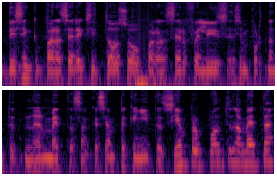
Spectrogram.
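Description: Music plays in the background as a man talks very fast at a medium pitch with ordinary pitch variation. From Linares, Nuevo León, Mexico. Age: 40s. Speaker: radio announcer and TV news presenter. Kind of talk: casual interview chat.

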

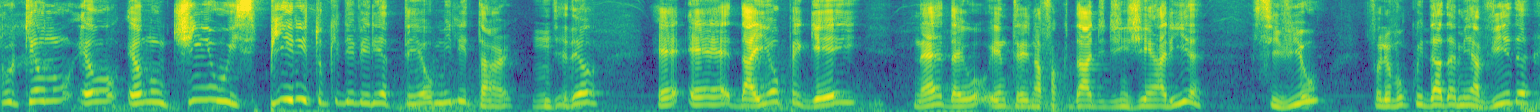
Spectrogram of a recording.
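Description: Speech moves at a moderate pace. Its pitch rises and falls very widely. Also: man, high pitch for a man. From Paraná, Brazil. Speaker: mayor. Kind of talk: interview. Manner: halting, repeats words.

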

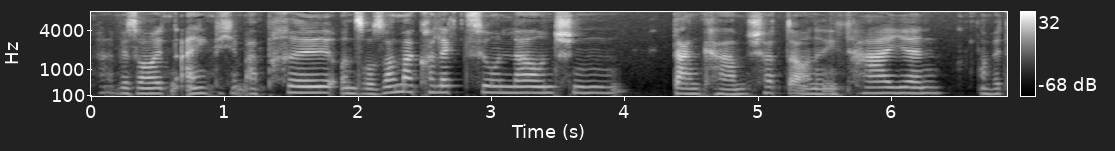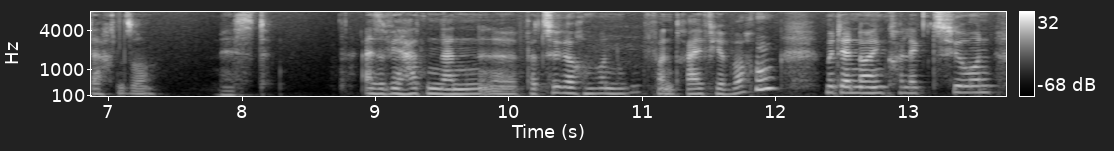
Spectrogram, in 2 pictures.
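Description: Using a plain, everyday voice, a woman talks at a moderate pace in a medium pitch with fairly even intonation. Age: 30s. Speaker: fashion label founder. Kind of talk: casual interview.

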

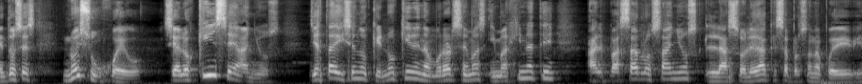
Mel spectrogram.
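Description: Speaking at a fairly quick pace, a man with a high pitch moves through very wide pitch swings. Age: 30s. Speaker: youth pastor. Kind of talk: casual chat.

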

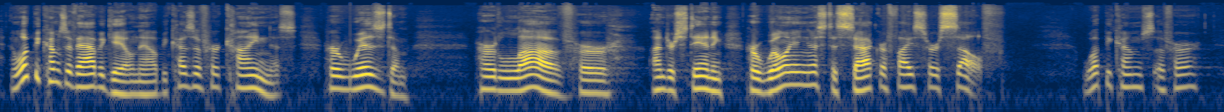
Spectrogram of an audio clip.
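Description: A man with an American accent uses a plain, everyday voice at a fairly high pitch. He talks at a fairly slow pace with lively intonation. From US South. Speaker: pastor. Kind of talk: sermon. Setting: church.

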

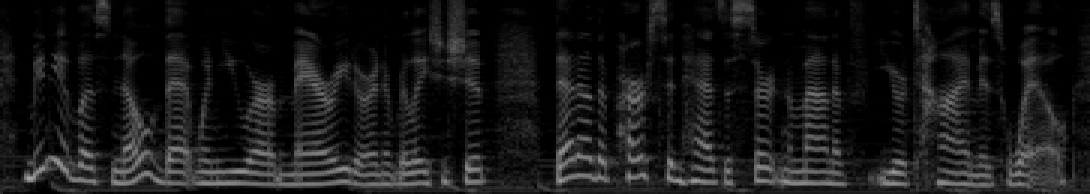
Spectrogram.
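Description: With noticeable background noise, a woman with an American accent talks at a fairly quick pace with lively intonation. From Chicago. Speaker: podcast host and life coach. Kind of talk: casual monologue. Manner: animated.

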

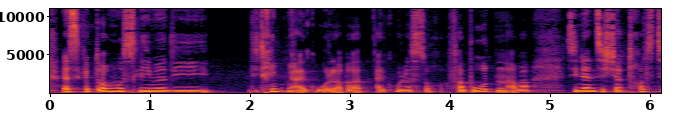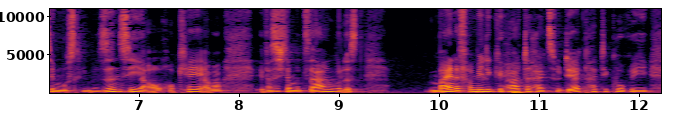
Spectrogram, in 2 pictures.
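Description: This woman has a dark, mellow tone at medium pitch, talking at a fairly quick pace with ordinary pitch variation. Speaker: podcaster. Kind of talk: solo monologue. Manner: spontaneous, hesitant with fillers.

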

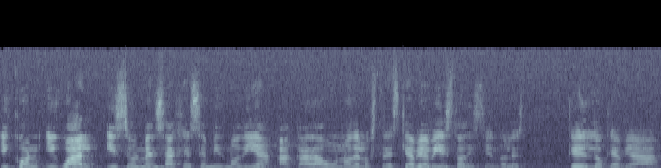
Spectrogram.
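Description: A woman talks at a moderate pace with a fairly high pitch and lively intonation. Noticeable background noise is present. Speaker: schoolteacher and local party activist. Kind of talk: interview.

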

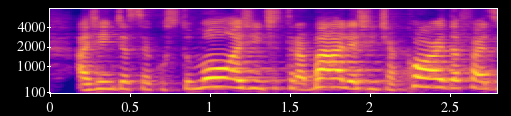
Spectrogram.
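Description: A woman with a high voice talks very fast with fairly even intonation. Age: 20s. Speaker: podcast host. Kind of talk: casual chat.

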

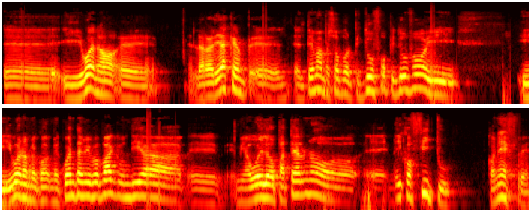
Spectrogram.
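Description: A man at a fairly high pitch, very slow, with lively intonation and big swings in loudness. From Argentina, Santa Fe province. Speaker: professional basketball player. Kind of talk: casual interview. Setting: at home. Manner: halting, many repetitions.

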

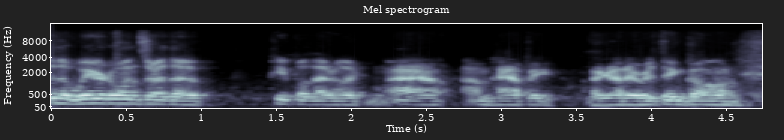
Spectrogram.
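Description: A man's voice amid noticeable background noise. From Colorado (moved from Arizona at eight). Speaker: podcast fan and friend of the hosts. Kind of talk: casual chat.

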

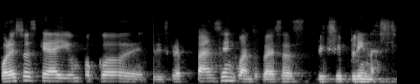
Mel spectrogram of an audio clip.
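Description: Music plays in the background as a man with a fairly high pitch talks at a moderate pace with fairly even intonation. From Mexico. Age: 30s. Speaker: professional climber. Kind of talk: casual chat.

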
